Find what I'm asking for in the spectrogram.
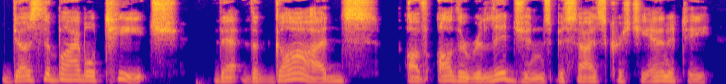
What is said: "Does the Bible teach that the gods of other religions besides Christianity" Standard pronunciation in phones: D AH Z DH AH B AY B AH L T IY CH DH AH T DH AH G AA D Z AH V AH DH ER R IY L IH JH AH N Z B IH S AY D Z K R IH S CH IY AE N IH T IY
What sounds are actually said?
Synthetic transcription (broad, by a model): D AH Z DH AH B AY B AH L T IY CH DH AH T DH AH G AA D Z AH V AH DH ER R IY L IH JH AH N Z B IH S AY D Z K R IH S CH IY AE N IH T IY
